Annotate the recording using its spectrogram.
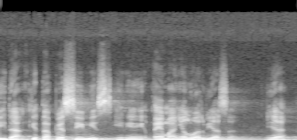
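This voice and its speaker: A man speaks at a fairly slow pace while noticeable background noise carries on behind him. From West Java, Betawi parents. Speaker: religious speaker representing a pesantren family. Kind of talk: religious speech at an organisation inauguration.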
